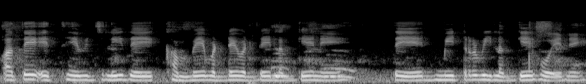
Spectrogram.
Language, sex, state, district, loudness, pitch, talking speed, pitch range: Punjabi, female, Punjab, Pathankot, -13 LUFS, 195 Hz, 155 wpm, 190-205 Hz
